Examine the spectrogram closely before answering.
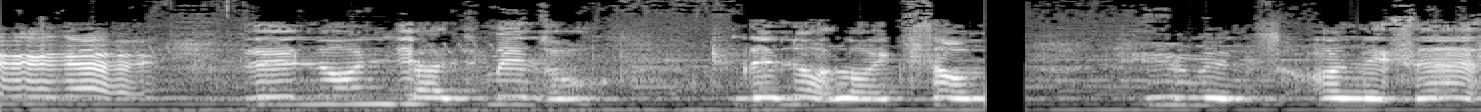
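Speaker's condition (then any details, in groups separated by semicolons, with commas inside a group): Cerebral palsy; speaks perfectly clearly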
